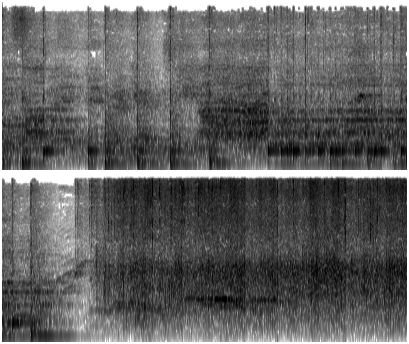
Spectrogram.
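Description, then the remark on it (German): A concert audience in the stands claps enthusiastically during African songs, starting with rhythmic clapping over music and voices, then breaking into a dense, loud wash of sustained applause with scattered cheers. “Begeistert zu klatschen auf den Rängen, viele mehrheitlich zufriedene Gesichter vorne auf der Bühne.”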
